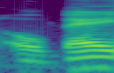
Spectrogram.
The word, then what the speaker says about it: Obey: my name is last name is OB even though it's spelled obey is a little kind of confusing um but I write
